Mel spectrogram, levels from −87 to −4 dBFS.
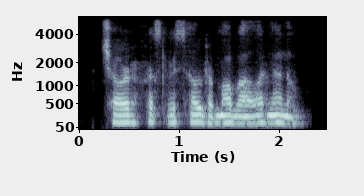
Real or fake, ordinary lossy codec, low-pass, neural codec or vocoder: fake; Opus, 64 kbps; 5.4 kHz; codec, 16 kHz, 1 kbps, FunCodec, trained on LibriTTS, 50 frames a second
